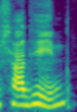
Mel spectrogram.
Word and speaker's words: স্বাধীন: কিন্তু তুমি যখন এখানে বলতেছো স্বাধীন এখানে বফলার কোন প্রভাবই নাই।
